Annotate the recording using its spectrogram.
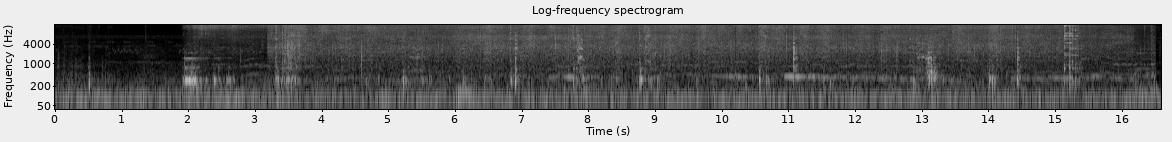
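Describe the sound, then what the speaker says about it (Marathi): Masala with onion and curry leaves roasting in a pan over a wood-fired chulha, a steady sizzle with repeated scraping stir strokes, close and loud throughout. "आता मी मसाला भाजून घेणार आहे"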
